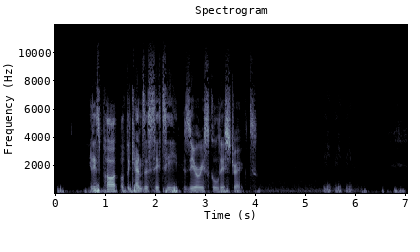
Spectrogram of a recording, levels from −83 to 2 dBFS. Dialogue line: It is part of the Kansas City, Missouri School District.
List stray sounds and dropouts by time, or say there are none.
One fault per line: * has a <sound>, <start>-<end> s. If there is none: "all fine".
* has a laugh, 5.4-6.0 s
